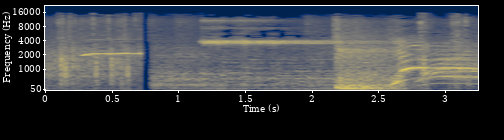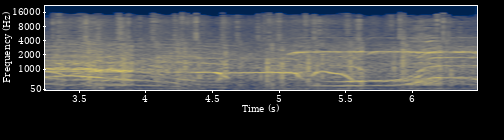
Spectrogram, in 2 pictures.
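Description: Handball players and supporters cheering and shouting, many high voices overlapping, with sharp claps. About a second in there is a steady whistle blast lasting about a second, then a heavy thud just after two seconds.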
